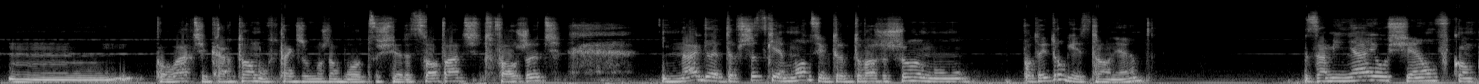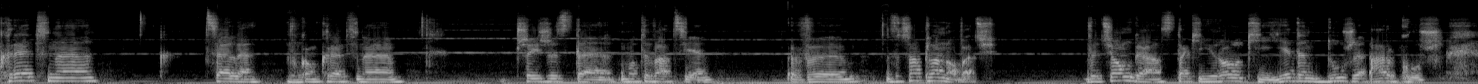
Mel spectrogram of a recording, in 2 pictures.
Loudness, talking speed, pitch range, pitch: -25 LUFS, 80 wpm, 100-140 Hz, 125 Hz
